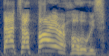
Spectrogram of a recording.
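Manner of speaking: exasperated fire chief. Acted. Fire chief scolding the dragon, high and loud. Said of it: "the fire chief cried".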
